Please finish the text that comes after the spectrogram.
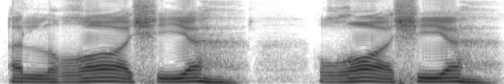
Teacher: Dilepas udaranya, ya, atau suaranya dilepaskan, ya, dalam pengucapan huruf tak marbutah yang menjadi huruf ha ini. Ghasyiyah, ya, ya, ya, ya, dialirkan si udaranya.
